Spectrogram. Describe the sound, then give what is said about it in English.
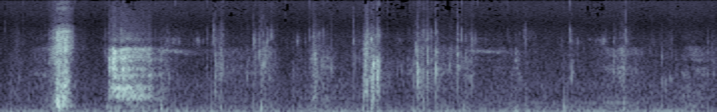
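Footsteps of someone walking in the shade on a hot day. The steps are irregular and crunchy, with a few louder scuffs early on and softer steps after, over a steady outdoor background. “I'm walking in the shade, I'm working up a sweat, I can't believe.”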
